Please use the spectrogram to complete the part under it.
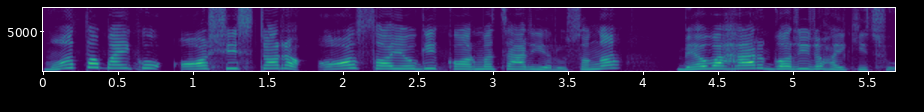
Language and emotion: Nepali, angry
